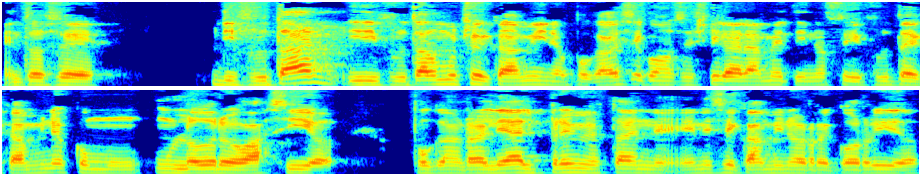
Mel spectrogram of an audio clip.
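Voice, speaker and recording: In a dry, close sound with no echo, a man speaks very fast at a medium pitch with monotone, flat intonation. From Uruguay. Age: 20s. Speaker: rower. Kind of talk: interview.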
